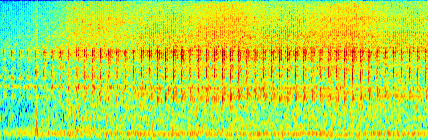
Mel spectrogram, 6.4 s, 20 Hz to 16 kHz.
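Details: VW Polo Sedan at 26,000, knock first appeared at 15,000: sharp light ticking about 98 a minute, very even, over a quiet idle; steady engine knock of unknown cause.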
